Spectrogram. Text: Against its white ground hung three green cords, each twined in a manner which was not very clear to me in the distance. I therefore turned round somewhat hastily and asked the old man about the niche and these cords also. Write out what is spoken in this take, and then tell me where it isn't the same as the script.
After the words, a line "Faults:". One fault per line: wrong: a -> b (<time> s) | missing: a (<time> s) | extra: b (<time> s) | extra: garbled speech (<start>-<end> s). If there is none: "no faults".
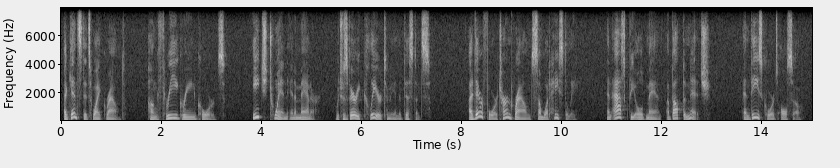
Against its white ground hung three green cords, each twin in a manner which was very clear to me in the distance. I therefore turned round somewhat hastily and asked the old man about the niche and these cords also.
Faults:
wrong: twined -> twin (4.2 s)
missing: not (5.7 s)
